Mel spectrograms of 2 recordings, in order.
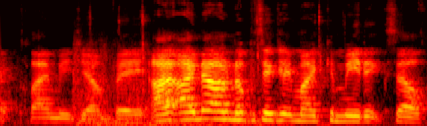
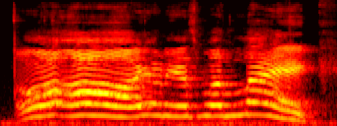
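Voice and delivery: high, loud exclamation; shocked discovery; 7 semitones higher, 8 dB louder than usual. Real, not acted. Player seeing the spider's one leg, shocked cry. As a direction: cry out at what you see.

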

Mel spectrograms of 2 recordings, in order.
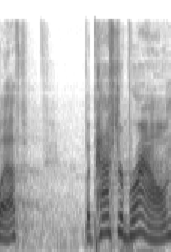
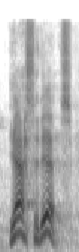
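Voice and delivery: ordinary talk, nothing marked

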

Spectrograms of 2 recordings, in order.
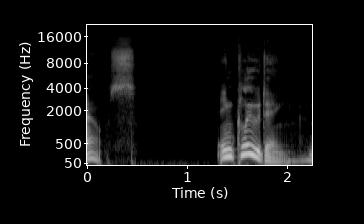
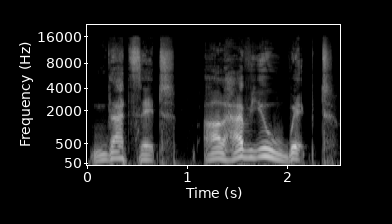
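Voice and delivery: growled; 3 semitones higher than usual. Acted. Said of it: "the judge growled".

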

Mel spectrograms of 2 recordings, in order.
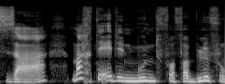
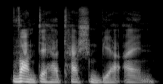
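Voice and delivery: usual speaking voice

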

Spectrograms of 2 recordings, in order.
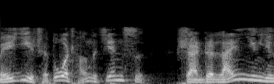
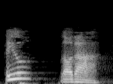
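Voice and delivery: startled exclamation to the boss; taken aback; 4 dB louder than usual. A narrator's reading. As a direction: yelp in surprise, then address the boss. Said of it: "库伯吓了一跳".

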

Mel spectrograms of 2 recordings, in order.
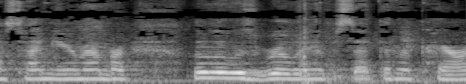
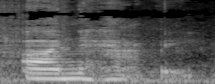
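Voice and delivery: pouty; slower than usual. Acted. Lulu storming off upstairs.

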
